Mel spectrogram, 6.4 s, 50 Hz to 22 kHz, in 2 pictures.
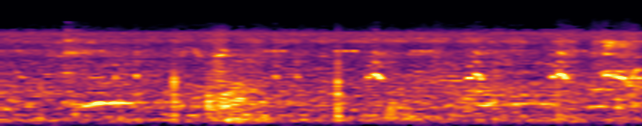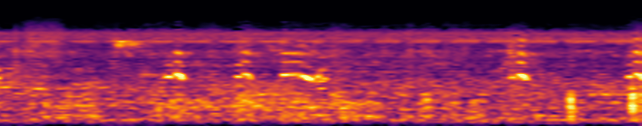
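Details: A bluethroat at Doddenekundi Lake, Bangalore, in February 2022, gives short, thin chirping notes at irregular intervals under a constant hiss of insects and distant background noise.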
